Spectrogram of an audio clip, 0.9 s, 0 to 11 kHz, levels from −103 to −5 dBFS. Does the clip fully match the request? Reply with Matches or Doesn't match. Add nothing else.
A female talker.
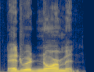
Doesn't match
